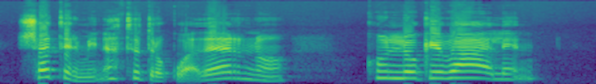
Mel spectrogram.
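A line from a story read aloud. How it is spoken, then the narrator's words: Mothers grumbling. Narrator (Spanish): rezongaban y decían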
